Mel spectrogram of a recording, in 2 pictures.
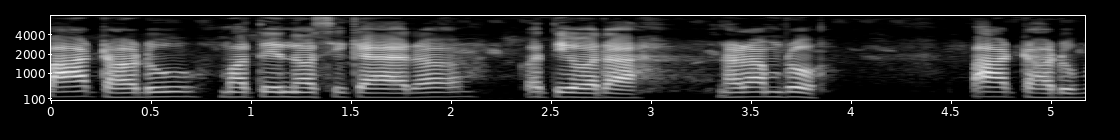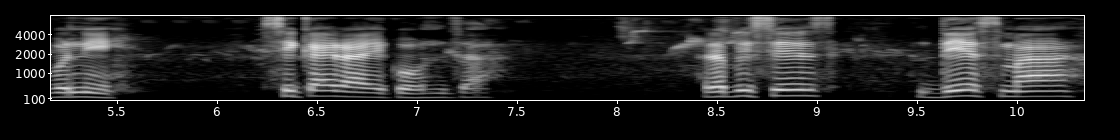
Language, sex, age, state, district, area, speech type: Nepali, male, 18-30, West Bengal, Kalimpong, rural, spontaneous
